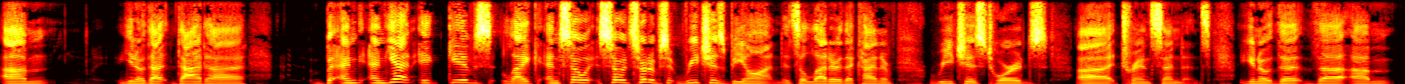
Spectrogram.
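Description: A man co-hosting a casual podcast, talking in a halting way with repeated false starts as he works out his thoughts. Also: a little high, expressive, fairly bright tone, no echo, studio quality. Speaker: podcast co-host. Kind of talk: casual conversational podcast chat.

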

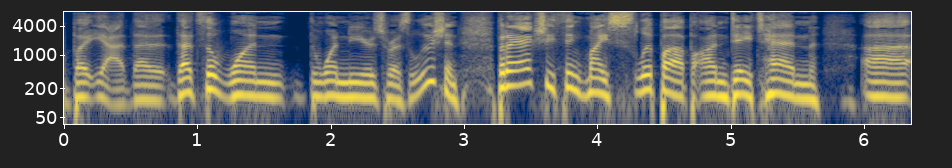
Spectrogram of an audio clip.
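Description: A man chatting casually as a podcast co-host, thinking aloud in a halting, reflective way and often interrupting himself. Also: fairly high pitch, a bit bright, no echo, studio quality. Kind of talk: casual panel chat.

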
